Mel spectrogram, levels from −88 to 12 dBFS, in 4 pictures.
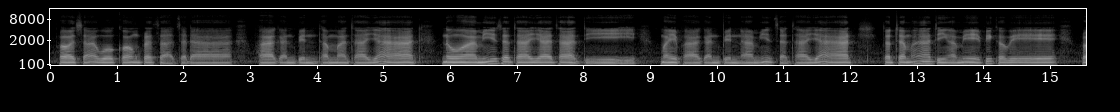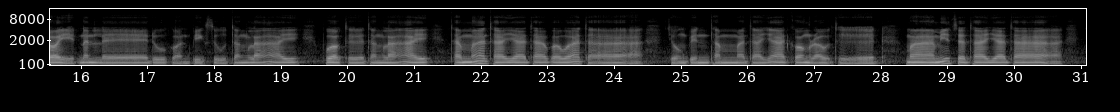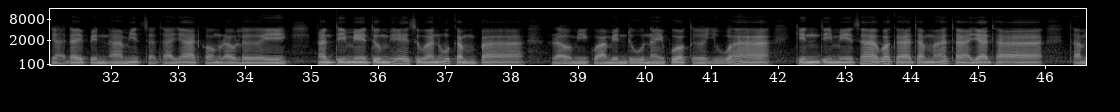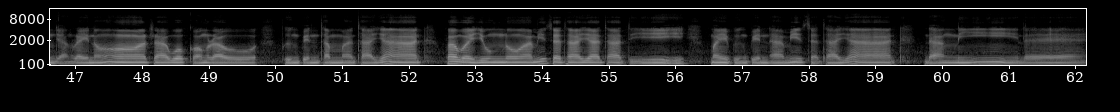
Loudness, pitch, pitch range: -35 LUFS, 115 Hz, 105-120 Hz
